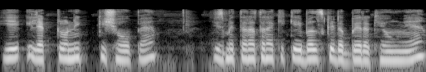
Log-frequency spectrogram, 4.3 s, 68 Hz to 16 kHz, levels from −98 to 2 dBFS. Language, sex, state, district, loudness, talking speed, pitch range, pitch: Hindi, female, Haryana, Rohtak, -18 LUFS, 210 wpm, 175-200 Hz, 190 Hz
